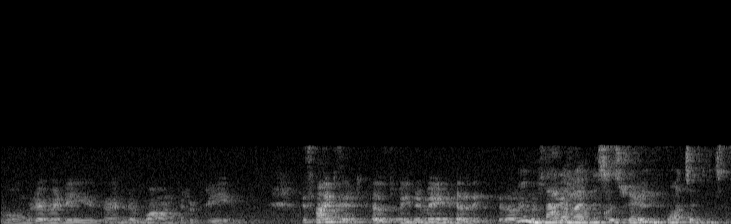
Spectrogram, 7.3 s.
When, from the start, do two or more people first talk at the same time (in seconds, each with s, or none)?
5.2 s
